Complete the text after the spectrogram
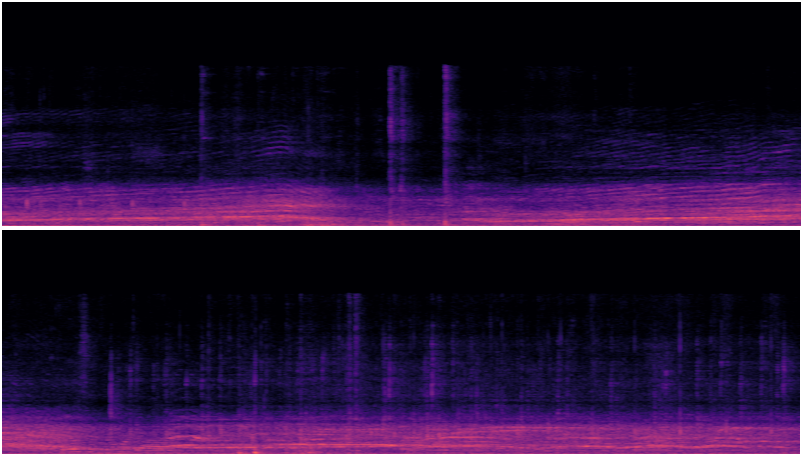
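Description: A crowd cheers and claps along.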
